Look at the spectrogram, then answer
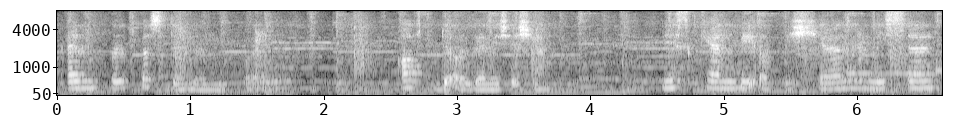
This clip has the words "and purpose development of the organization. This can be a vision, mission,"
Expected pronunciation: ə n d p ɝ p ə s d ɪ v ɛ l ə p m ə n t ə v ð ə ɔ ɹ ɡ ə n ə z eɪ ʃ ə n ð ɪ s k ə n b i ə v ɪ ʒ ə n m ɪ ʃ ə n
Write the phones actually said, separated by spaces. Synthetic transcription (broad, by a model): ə n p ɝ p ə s d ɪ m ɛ n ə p ə l t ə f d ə ɔ ɹ ɡ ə n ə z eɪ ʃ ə n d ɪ s k ə n b i ə f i ʃ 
